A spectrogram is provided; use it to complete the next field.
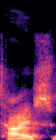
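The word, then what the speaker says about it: Theis: looked at the roster it is spelled t-h-e-i-s it is pronounced tice we have confirmed for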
